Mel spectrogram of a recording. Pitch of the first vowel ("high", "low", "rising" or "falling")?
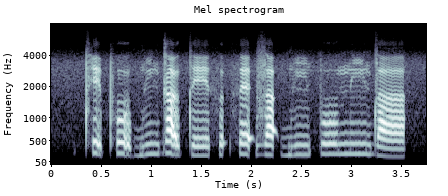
falling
